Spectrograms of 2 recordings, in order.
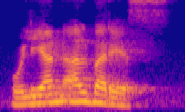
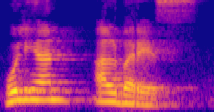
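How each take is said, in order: First: Julian Alvarez with Alvarez stressed, AL-ba-res, first syllable hit. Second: Julian Alvarez with JuLIAN stressed and the last syllable hit, Alvarez falling. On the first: Teacher leans on the surname as she says the full name. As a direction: Julian said lightly, then AL in Alvarez leaned on. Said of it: "the emphasis is on the beginning syllable". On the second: Teacher leans on the first name as she says the full name. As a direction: Julian hit hardest, hoo-lee-AHN, then AL-ba-res. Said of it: "The emphasis is on the last syllable un". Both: Shown as a demonstration.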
